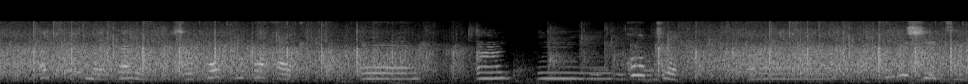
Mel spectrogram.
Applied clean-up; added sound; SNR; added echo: none; Applause; -4 dB; reverberation time 0.2 s.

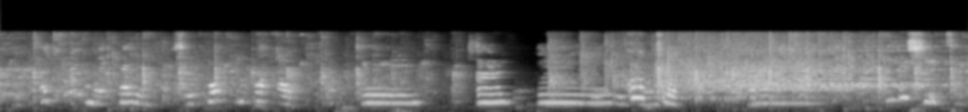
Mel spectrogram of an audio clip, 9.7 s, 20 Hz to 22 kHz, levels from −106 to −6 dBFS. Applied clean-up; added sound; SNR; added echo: classical method WPE with log-MMSE.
